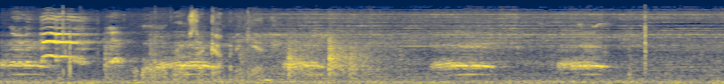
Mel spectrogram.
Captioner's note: whispers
